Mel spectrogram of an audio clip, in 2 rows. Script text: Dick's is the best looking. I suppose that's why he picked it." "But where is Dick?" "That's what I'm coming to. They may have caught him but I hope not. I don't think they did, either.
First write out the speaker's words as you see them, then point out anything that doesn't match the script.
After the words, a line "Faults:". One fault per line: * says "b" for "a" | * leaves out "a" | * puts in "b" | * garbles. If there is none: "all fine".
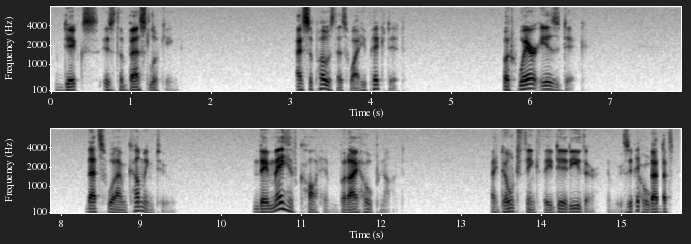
Dick's is the best looking. I suppose that's why he picked it." "But where is Dick?" "That's what I'm coming to. They may have caught him but I hope not. I don't think they did, either. [garbled]
Faults:
* garbles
